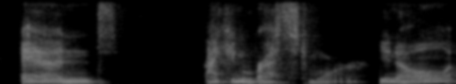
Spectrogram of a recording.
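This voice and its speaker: Against a quiet background, an unremarkable speaking voice talks with ordinary pitch variation. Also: woman. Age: 30s. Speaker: human design guide and business coach. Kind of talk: podcast interview.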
